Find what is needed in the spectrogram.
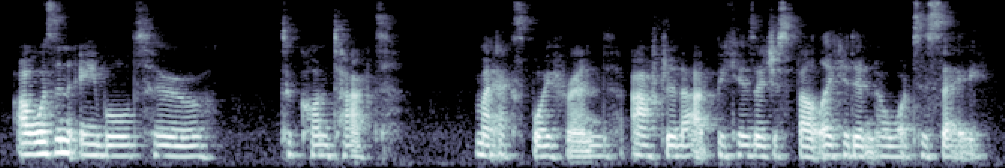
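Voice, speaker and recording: A woman with a fairly low voice speaks in a flat monotone at a fairly slow pace. Audible room echo is present. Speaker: spiritual vlogger. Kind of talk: casual vlog monologue. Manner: stuttering at times.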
